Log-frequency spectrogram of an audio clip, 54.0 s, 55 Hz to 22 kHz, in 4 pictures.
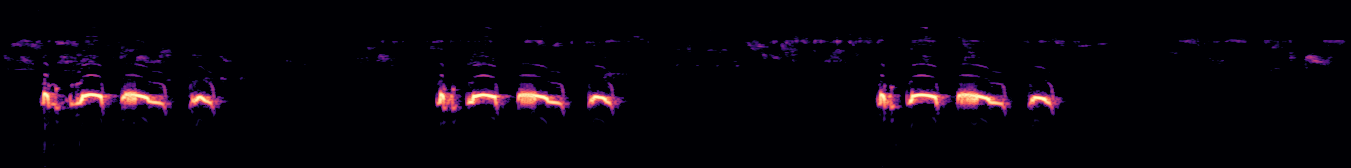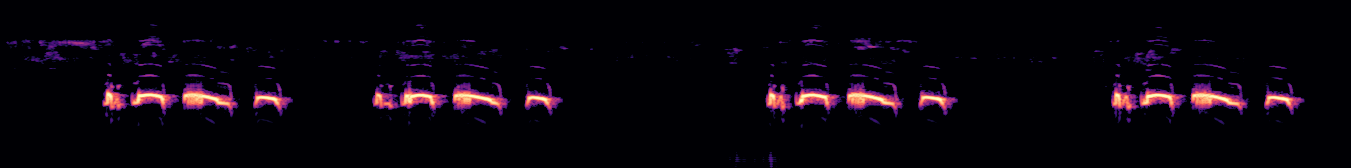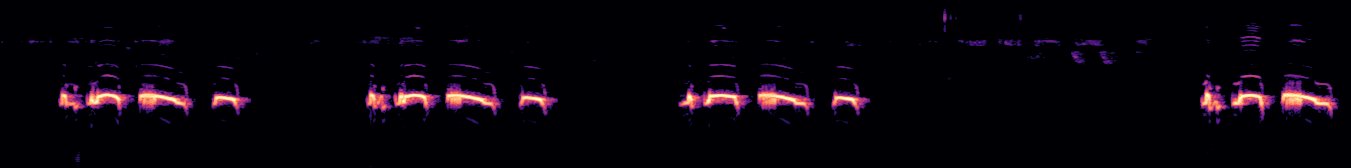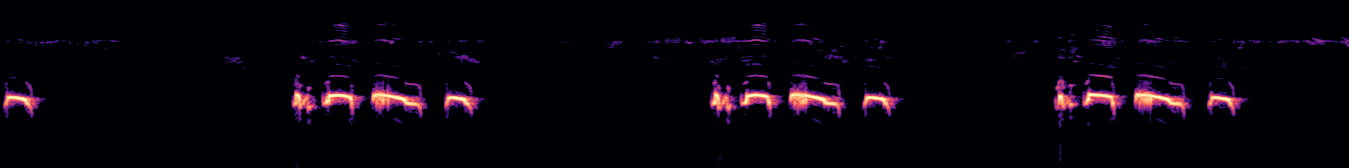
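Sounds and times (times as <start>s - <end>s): dove cooing: 0.0s - 2.5s, 4.3s - 6.4s, 8.8s - 10.8s, 14.5s - 16.5s, 17.2s - 19.3s, 21.2s - 23.2s, 24.5s - 26.7s, 27.6s - 29.6s, 30.7s - 32.7s, 33.8s - 35.8s, 39.0s - 41.0s, 43.4s - 45.4s, 47.6s - 49.6s, 51.0s - 53.2s.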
